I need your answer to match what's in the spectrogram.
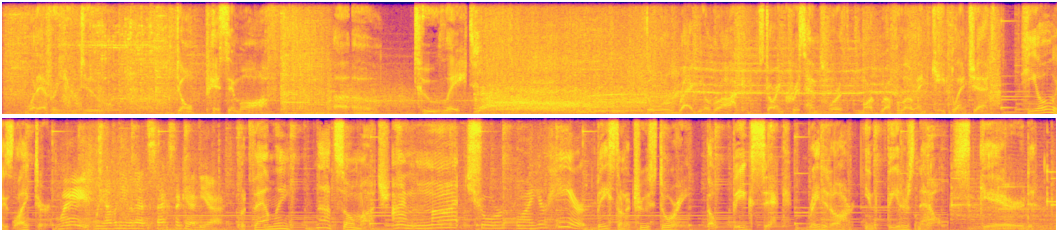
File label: Trailers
